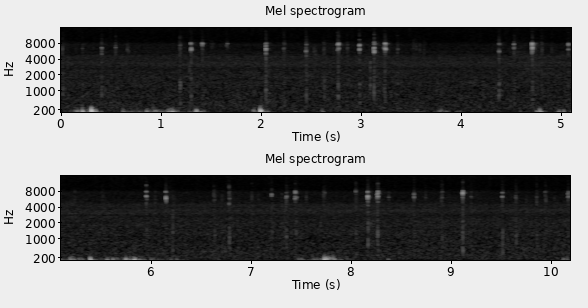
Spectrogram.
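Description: Faint, irregular clicking of typing on a computer keyboard, with keys tapped in short runs and brief pauses between them.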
